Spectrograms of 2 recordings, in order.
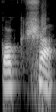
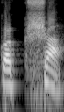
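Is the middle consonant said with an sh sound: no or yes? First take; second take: yes; yes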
